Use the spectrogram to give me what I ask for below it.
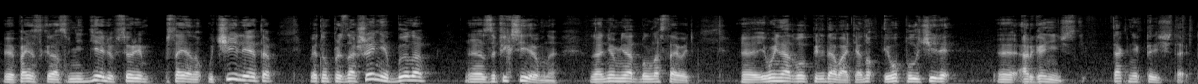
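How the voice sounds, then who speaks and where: A man teaching a Talmud lesson, explaining the text aloud, often repeating himself and slowing down on Hebrew terms. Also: mid-range voice, animated, mellow.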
